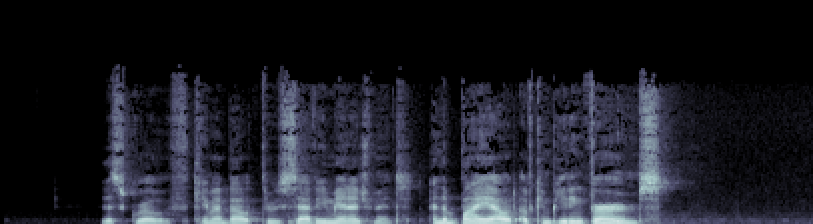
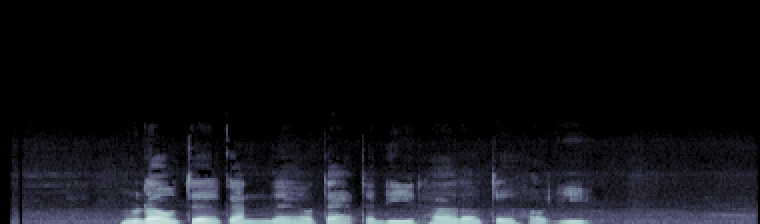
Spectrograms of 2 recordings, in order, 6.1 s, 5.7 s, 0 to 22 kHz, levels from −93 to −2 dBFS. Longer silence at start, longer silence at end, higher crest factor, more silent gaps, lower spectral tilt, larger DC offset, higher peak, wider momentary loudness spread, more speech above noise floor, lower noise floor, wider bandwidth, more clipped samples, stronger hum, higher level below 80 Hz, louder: second, 0.75 s vs 0.9 s; second, 1.15 s vs 1.3 s; about the same, 20 dB vs 22 dB; neither; second, -5 dB/octave vs -9 dB/octave; neither; about the same, -4 dBFS vs -2 dBFS; first, 14 LU vs 11 LU; first, 56 dB vs 32 dB; first, -78 dBFS vs -54 dBFS; first, 15.5 kHz vs 7.2 kHz; neither; neither; first, -58 dBFS vs -66 dBFS; about the same, -21 LUFS vs -23 LUFS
